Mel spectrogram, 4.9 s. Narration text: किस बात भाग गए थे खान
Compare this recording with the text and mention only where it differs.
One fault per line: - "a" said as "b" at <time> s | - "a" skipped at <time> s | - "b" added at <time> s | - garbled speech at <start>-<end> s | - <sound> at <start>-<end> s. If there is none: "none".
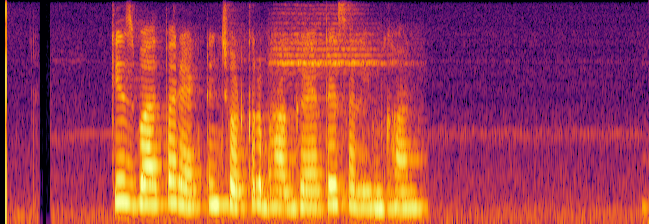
- "पर एक्टिंग छोड़कर" added at 1.2 s
- "सलीम" added at 2.5 s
